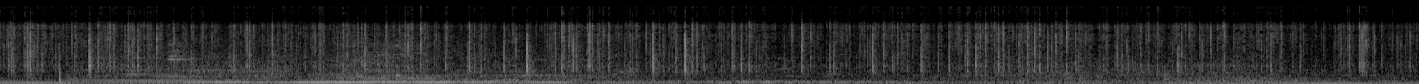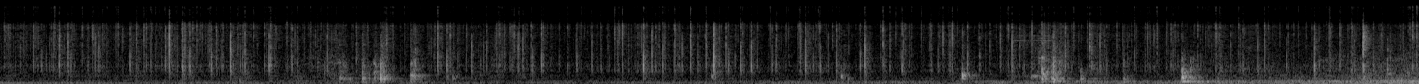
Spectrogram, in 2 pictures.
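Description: Rice frying in a large iron wok, with a steady dense crackle of sizzling. A few knocks of the metal spatula against the pan come in the second half.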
